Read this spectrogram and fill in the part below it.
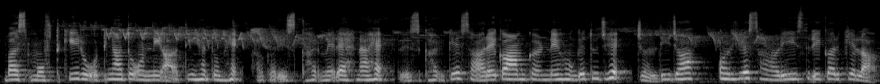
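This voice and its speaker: A woman's voice: a little high, normal speed, hardly any pauses, a little hiss or hum, lightly acted. Woman voicing a scolding bird mother-in-law. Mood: scornful. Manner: taunting, sharp-tongued.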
